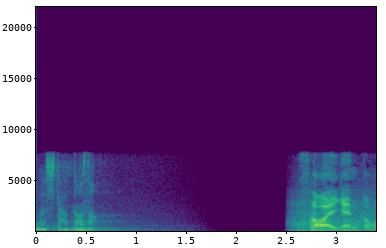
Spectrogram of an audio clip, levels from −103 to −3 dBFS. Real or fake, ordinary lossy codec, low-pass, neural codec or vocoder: real; none; none; none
